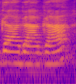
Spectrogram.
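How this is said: The syllables run together on one continuous line. The speaker calls it wrong. "on one line like ah"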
